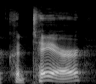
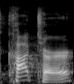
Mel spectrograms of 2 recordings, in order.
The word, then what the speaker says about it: Qatar: And some of the common ways of pronouncing it are Qatar, and then there's Qatar, Qatar, Qatar, and Qatar. Like, I mean, really, like, when you go to different parts of the world, like, people pronounce it differently, but they're all correct, okay?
